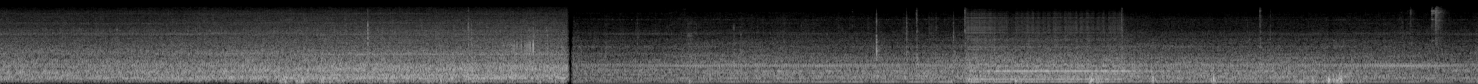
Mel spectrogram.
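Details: Sharp 10,500 BTU window air conditioner, heard from outdoors with compressor just started. Steady low hum with smooth fan whoosh, no rattles or knocking; compressor and fan running normally.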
